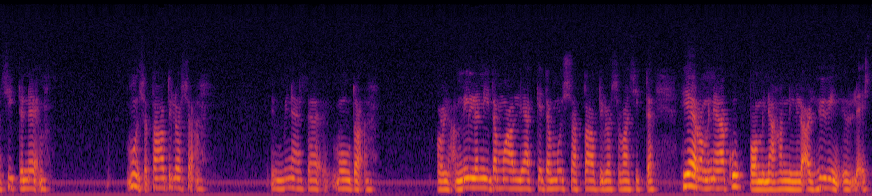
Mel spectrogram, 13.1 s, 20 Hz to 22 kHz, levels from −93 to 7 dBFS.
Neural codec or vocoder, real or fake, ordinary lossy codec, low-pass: none; real; Opus, 64 kbps; 19.8 kHz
